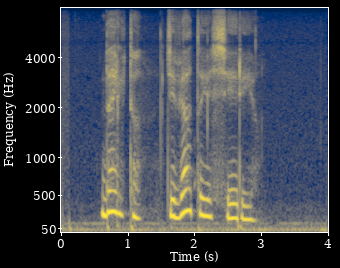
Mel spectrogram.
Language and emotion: Russian, sad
